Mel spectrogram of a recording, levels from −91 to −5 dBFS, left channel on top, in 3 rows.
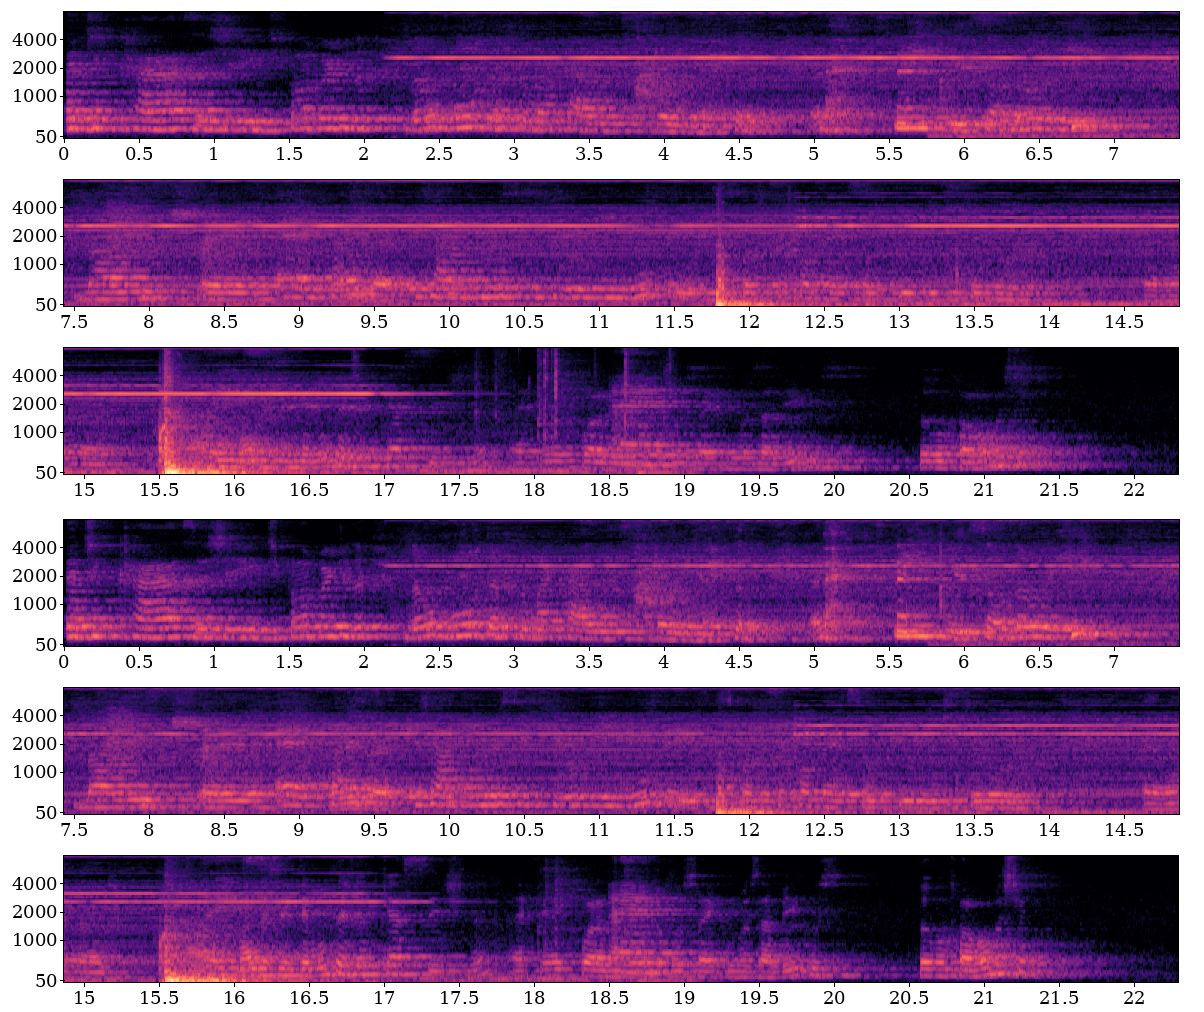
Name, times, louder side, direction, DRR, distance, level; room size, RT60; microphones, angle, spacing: voice 1, 0.0-5.1 5.5-8.1 8.3-9.4 9.7-14.5 15.5-16.1 18.5-18.8, right 1 dB, 40° right, -1 dB, 1.0 m, -39 dB
sound 1, 2.1-16.9, left 8 dB, 5° right, 0.6 m, -38 dB
voice 2, 5.0-5.7 9.2-9.6 10.0-10.1 14.6-15.2 16.0-20.0 20.6-21.3, right 2 dB, 70° right, 3 dB, 0.8 m, -40 dB
sound 2, 5.8-19.0, left 5 dB, 70° left, 0.4 m, -33 dB
9.1 x 8.1 x 2.7 m, 1.5 s
head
